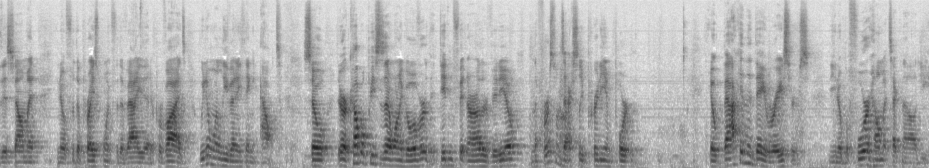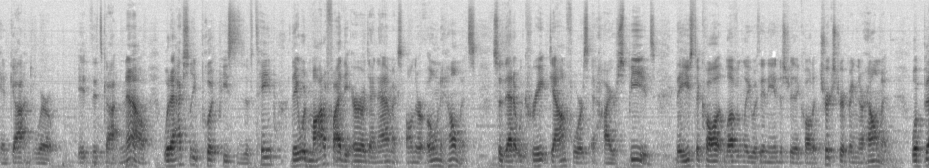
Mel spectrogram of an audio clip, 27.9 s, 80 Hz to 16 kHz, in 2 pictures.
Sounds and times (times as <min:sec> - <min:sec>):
Speech: 0:00.0 - 0:09.6, 0:10.6 - 0:27.8.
